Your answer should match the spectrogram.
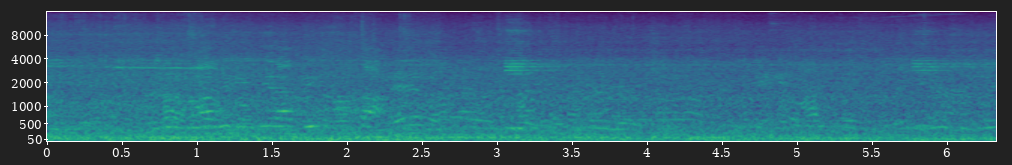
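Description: Busy street-side eatery ambience: background chatter of many voices over a steady rumble of road traffic, with a few short high-pitched sounds around the middle and near the end.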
